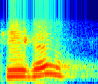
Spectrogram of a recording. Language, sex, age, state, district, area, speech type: Kashmiri, male, 30-45, Jammu and Kashmir, Bandipora, rural, conversation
